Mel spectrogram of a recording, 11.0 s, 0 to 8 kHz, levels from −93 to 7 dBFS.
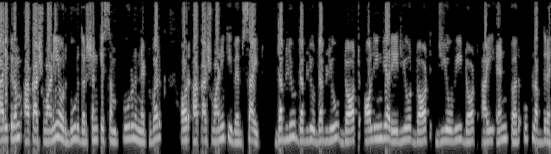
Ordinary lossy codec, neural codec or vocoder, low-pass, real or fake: none; none; none; real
